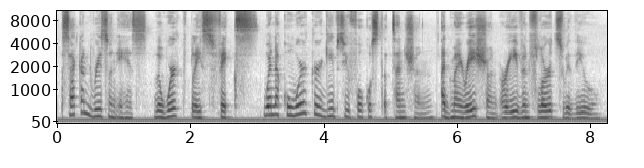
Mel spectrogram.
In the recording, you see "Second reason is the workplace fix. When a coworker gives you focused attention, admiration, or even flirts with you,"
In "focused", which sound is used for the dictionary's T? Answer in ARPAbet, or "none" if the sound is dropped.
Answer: T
